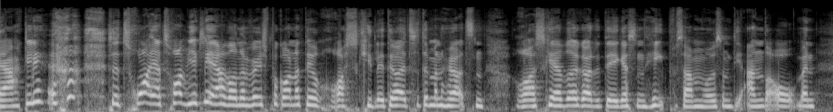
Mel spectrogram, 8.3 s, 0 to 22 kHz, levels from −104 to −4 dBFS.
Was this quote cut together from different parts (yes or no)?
no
